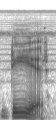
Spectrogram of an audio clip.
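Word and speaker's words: dear: अर तो हो जाएगा डी अर क्या हो गया डीयर इसी तरह से हियर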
